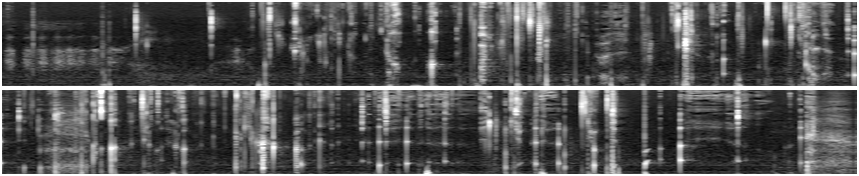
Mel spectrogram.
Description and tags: throat sounds
sounds made with the throat and mouth, lots of pops and crackles
throat, pop, gross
